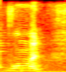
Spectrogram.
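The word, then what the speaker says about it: women: वुमन pronounce करते हैं इसको हम विमन प्रोनाउंस करते हैं ठीक है तो इनके प्रोनंसिएशन में थोड़ा सा डिफरेंस आ जाता है फुट फुट को हम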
